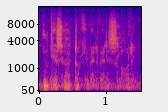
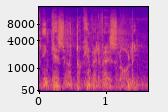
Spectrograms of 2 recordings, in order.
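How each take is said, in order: First: Soft whisper, barely voiced; hushed test phrase for the mic; whispered demo. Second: Soft, breathy test take; quiet phrase for the compressor; quiet demo. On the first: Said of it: "let me try and talk slowly without this one". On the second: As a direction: speak it low to test the boost. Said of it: "when you increase this one, now that slow part will come up". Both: Shown as a demonstration.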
